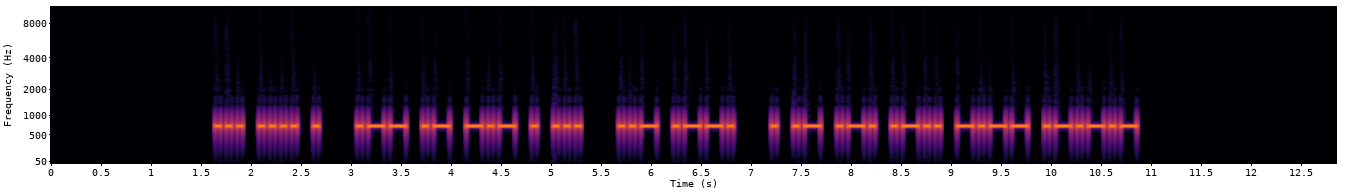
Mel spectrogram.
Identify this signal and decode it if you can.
Morse code, heard as a keyed tone, about 22 wpm, 700 Hz. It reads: SHE WAKES UP EARLY.
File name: practice / 22wpm / Easy Sentences with Hints - 22wpm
